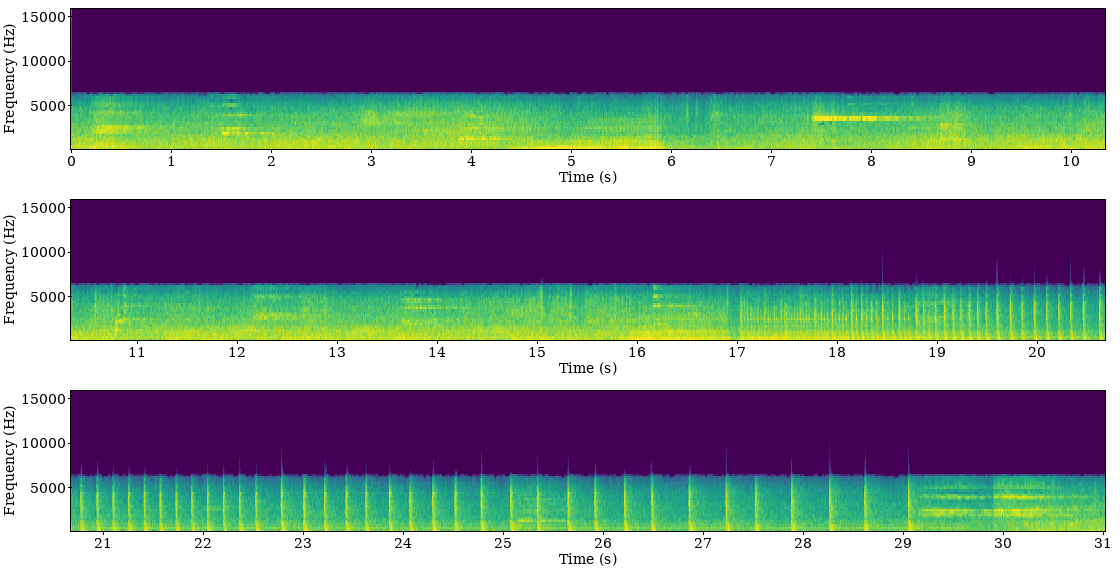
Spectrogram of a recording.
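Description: Workshop machinery running loudly with scattered clanks and a steady tone, turning about halfway through into a fast, even knocking of about three beats a second.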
